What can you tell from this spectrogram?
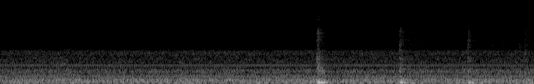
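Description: A steady low hum with three short knocks, the loudest about three seconds in and two lighter ones a second or so apart after it.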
